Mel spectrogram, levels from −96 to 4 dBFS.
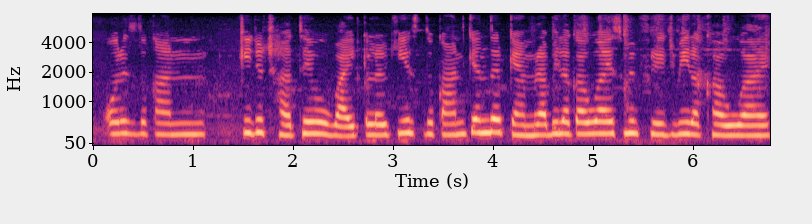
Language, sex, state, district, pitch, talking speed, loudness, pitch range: Hindi, female, Bihar, Gaya, 255 Hz, 240 wpm, -13 LUFS, 245-275 Hz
